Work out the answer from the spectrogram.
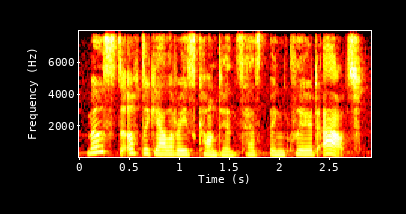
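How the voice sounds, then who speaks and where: High-voiced young woman reading a story. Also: moderate pace. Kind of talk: reading game narration and heroine dialogue aloud.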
